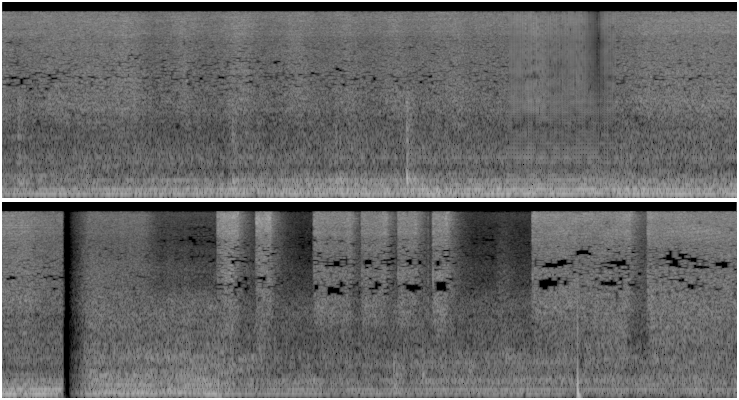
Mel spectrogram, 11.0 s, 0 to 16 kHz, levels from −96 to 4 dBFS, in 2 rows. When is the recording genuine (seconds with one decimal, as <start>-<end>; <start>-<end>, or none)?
0.0-3.8; 4.6-11.0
